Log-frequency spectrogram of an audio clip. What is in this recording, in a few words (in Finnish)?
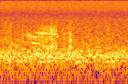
minka vesilinnun aani olisiko tavi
